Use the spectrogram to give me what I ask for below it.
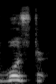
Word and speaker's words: Worcester: It's like Worcester or like Worcester. And that everyone from Mase is like, no, it's Worcester. Because we can't say our R's.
